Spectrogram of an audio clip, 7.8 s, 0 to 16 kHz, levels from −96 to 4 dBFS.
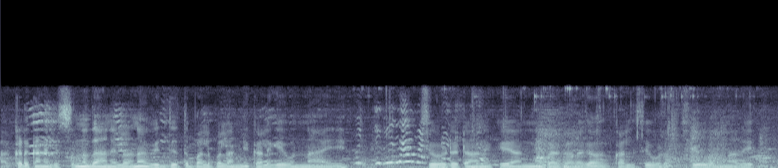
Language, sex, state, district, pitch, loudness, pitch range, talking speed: Telugu, male, Andhra Pradesh, Sri Satya Sai, 95 Hz, -18 LUFS, 90-100 Hz, 100 wpm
